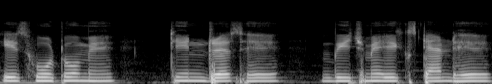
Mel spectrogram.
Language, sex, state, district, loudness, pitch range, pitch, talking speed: Hindi, male, Punjab, Pathankot, -17 LUFS, 155-165 Hz, 160 Hz, 135 wpm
